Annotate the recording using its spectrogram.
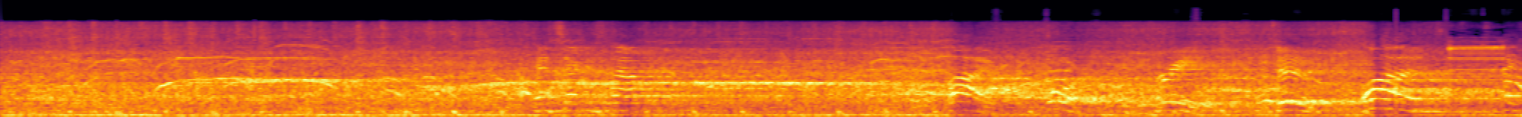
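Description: Robot motors whine and rise and fall in pitch as the robots drive around.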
